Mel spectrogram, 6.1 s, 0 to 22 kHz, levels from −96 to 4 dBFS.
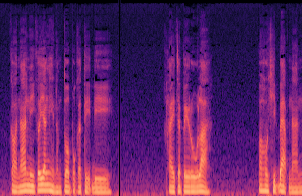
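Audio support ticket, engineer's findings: Gap between stream segments at 2.37 to 2.42 s in the speech. Hard-edged hole, sound drops to dead silence for roughly 45 ms, then picks up cleanly. Probably the player's segment joining: two adjacent segments' timestamps don't meet, so it pads about 44 ms with silence. Nothing lost, just that much time added. Lines up with a segment boundary, with segments about 4 s long. Worth checking the packager's timestamp math.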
